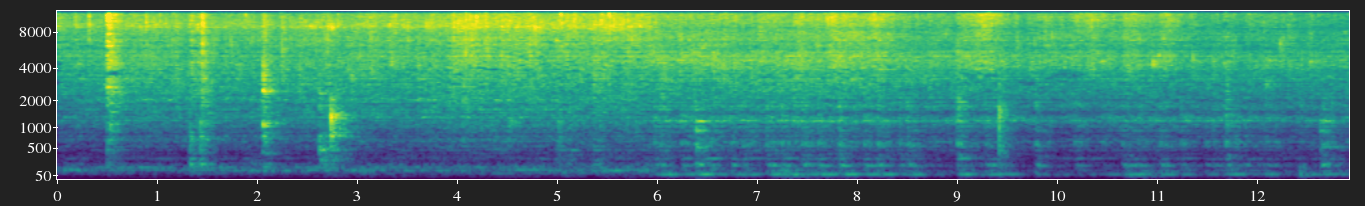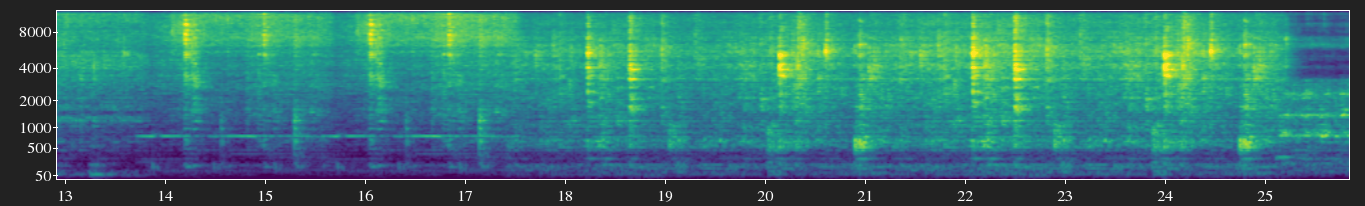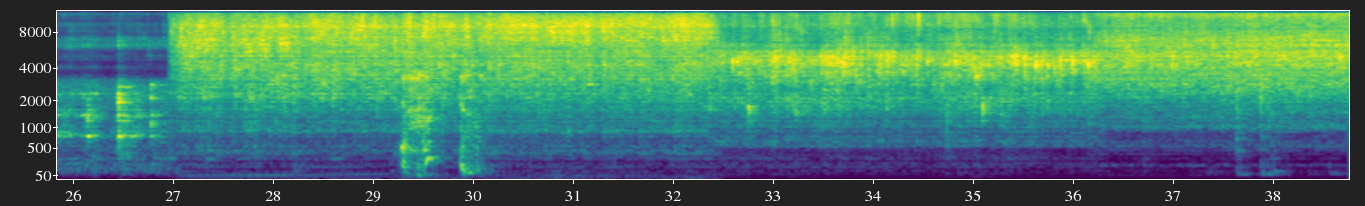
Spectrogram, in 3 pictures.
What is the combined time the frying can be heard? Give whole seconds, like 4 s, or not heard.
39 s.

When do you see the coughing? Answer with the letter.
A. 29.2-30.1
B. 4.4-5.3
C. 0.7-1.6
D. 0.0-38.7
A.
